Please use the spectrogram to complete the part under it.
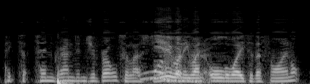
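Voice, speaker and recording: A man's voice: fairly high pitch, fairly even intonation, fast talker, mellow. A man calling a darts match as lead live commentator.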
